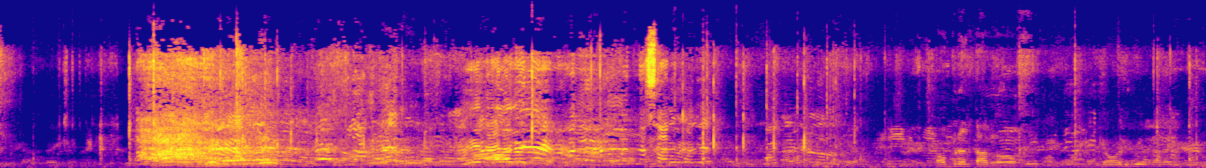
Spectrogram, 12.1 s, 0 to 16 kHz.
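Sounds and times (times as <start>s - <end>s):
crowd chattering and shouting: 0.0s - 12.0s.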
